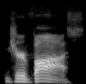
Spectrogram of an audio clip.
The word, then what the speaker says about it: Gervais: been telling me this, is that Jake Gervais, that's actually how you say his name.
